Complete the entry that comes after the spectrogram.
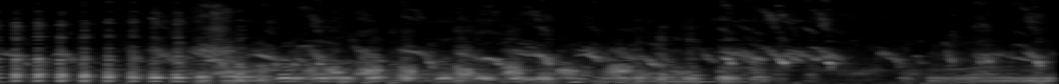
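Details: Chickens being fed, opening with a fast run of evenly spaced loud clucks, then a crowded mix of chattering, squawking calls from many birds that fades toward the end.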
